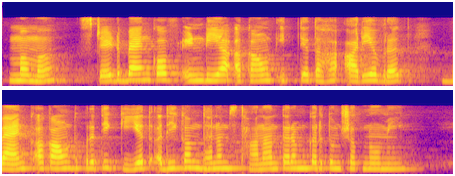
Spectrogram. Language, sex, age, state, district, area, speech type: Sanskrit, female, 18-30, Maharashtra, Wardha, urban, read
